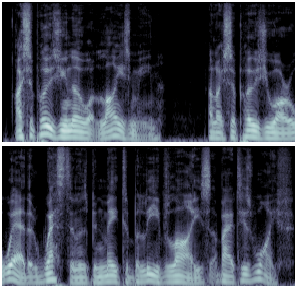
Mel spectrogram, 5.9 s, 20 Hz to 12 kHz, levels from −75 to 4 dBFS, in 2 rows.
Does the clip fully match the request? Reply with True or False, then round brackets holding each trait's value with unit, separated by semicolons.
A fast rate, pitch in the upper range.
False (245 wpm; 95 Hz)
